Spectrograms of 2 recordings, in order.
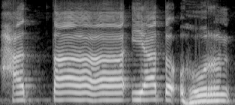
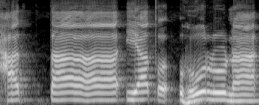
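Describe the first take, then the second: First: The last word ends on a consonant. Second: The last word ends with a vowel. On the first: The reader stops at this point. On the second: The reading continues without stopping.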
